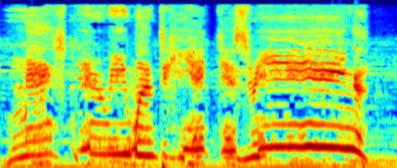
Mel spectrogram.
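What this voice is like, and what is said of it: Gollum character voice. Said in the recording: “my Gollum impersonation”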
